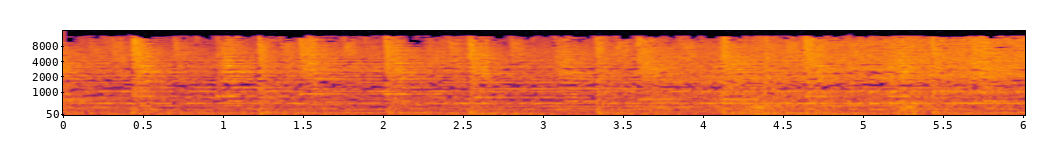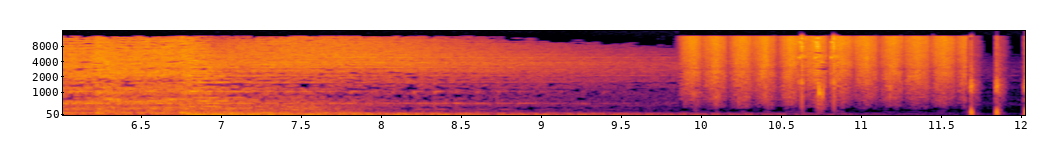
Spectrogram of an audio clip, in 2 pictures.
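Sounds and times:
scratchy rattling texture: 0:09.9 - 0:12.0.

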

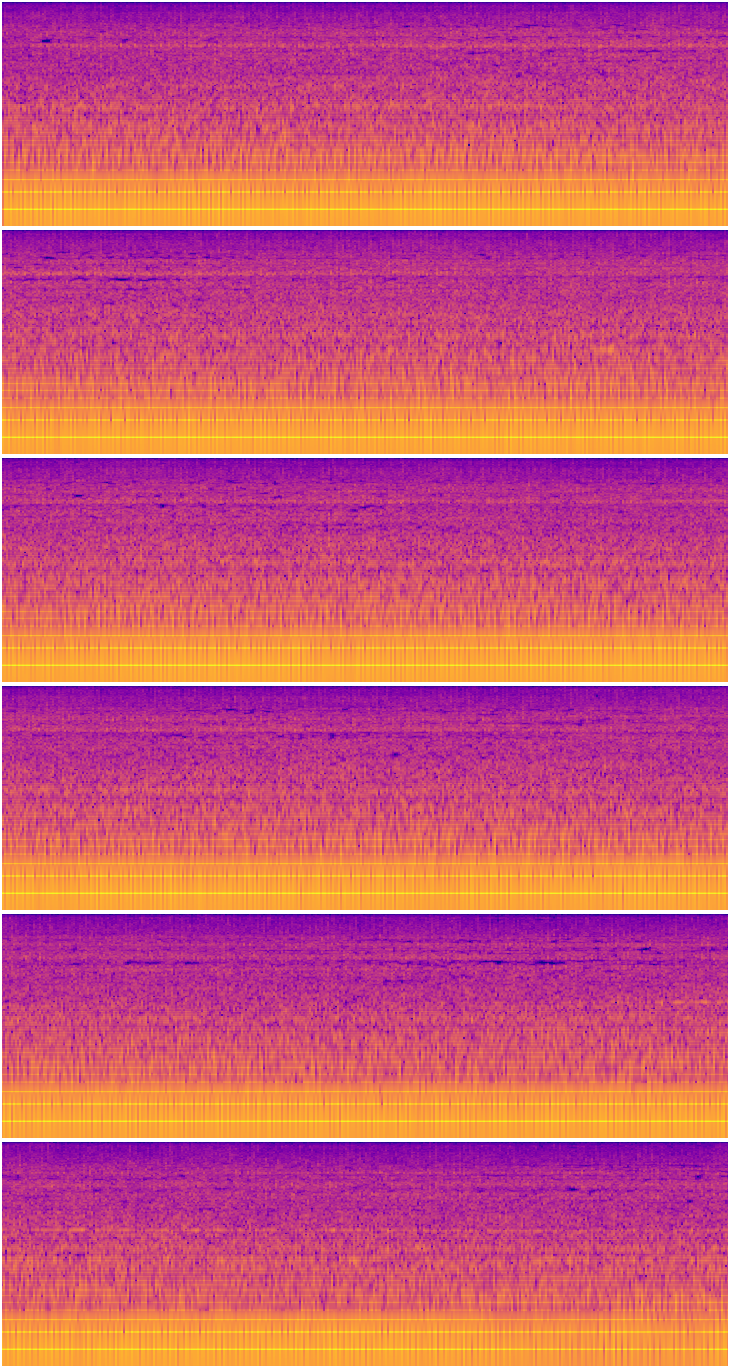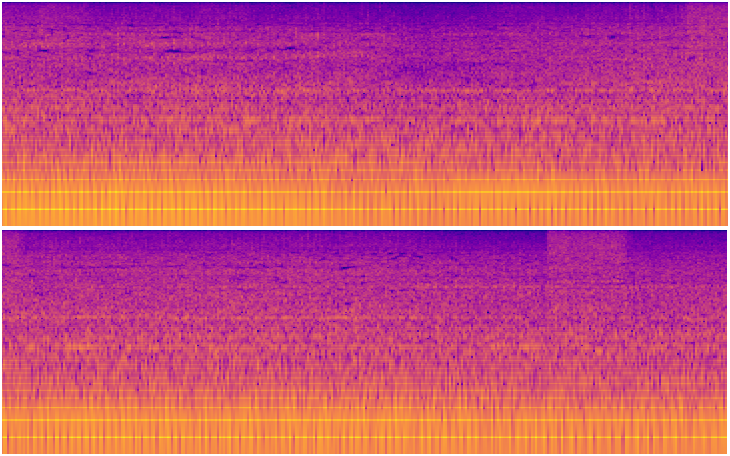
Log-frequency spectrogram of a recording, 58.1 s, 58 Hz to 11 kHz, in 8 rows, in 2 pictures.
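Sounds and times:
large engine droning: 0:00.0 - 0:58.0.

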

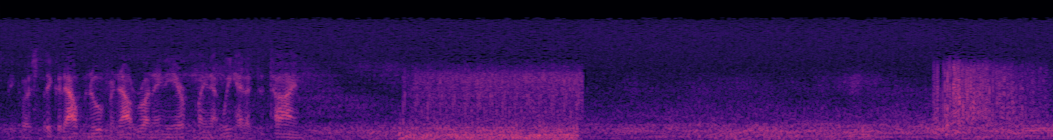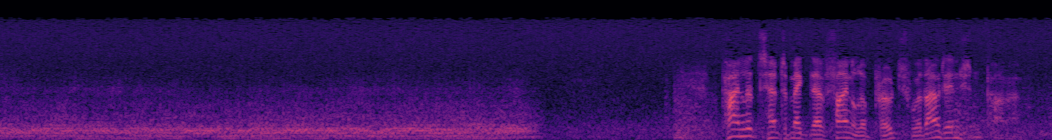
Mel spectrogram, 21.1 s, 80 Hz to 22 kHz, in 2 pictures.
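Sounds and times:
aircraft engines droning: 0:00.0 - 0:09.4, 0:10.1 - 0:21.0
sharp explosive burst: 0:04.0 - 0:05.8, 0:09.3 - 0:10.9, 0:17.2 - 0:17.8.

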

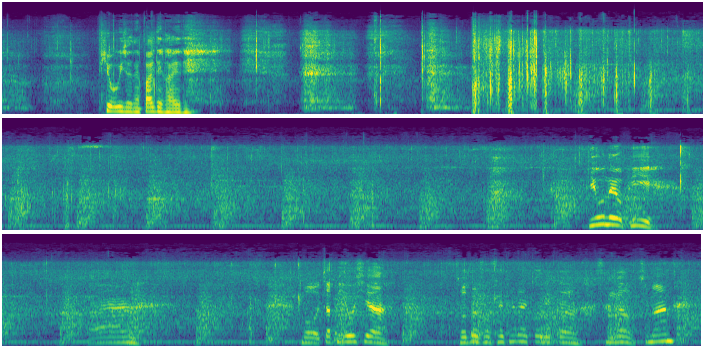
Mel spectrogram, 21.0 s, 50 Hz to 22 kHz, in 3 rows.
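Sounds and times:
running footsteps and bumps: 0:01.0 - 0:21.0.

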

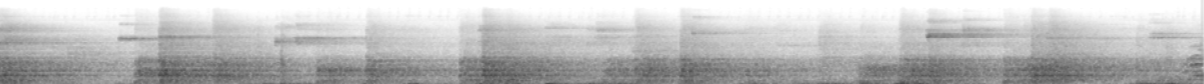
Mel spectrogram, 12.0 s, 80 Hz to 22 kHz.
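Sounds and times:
shoes squeaking on wooden floor: 0:01.2 - 0:04.0, 0:09.2 - 0:10.7, 0:11.3 - 0:12.0.

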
